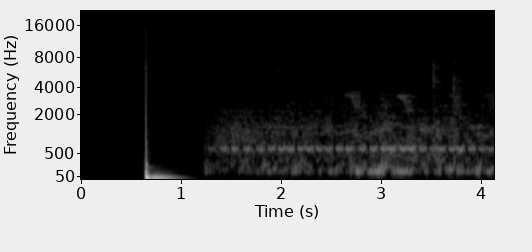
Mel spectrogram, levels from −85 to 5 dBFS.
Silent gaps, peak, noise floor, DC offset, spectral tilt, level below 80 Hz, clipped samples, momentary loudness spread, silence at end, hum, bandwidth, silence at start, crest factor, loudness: none; -16 dBFS; -62 dBFS; under 0.1%; -6.5 dB/octave; -46 dBFS; under 0.1%; 15 LU; 0 s; none; 7.4 kHz; 0.65 s; 24 dB; -48 LUFS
